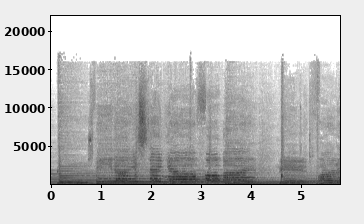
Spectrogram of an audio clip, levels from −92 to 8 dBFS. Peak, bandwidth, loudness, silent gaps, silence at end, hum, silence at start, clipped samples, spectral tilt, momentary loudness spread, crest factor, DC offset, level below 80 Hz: -2 dBFS; 17 kHz; -17 LUFS; none; 0 s; none; 0 s; under 0.1%; -5.5 dB/octave; 7 LU; 14 dB; under 0.1%; -26 dBFS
